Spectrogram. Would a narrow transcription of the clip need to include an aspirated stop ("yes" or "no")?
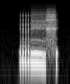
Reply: no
